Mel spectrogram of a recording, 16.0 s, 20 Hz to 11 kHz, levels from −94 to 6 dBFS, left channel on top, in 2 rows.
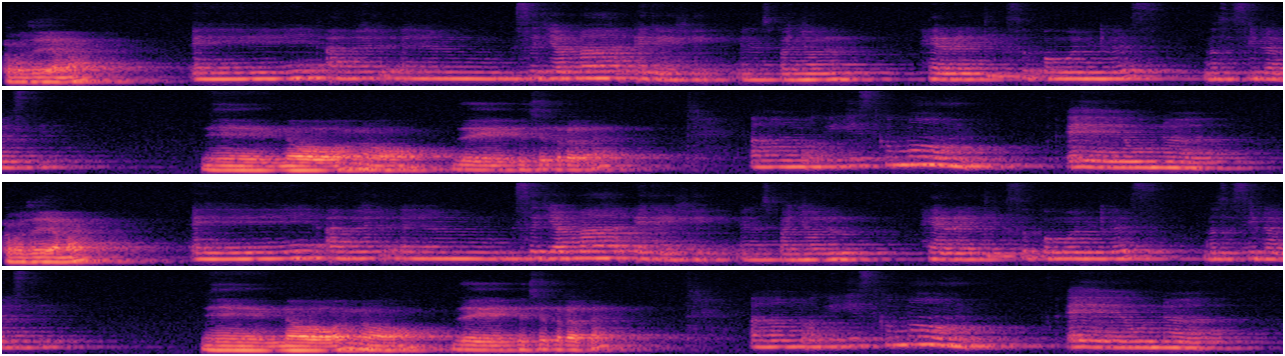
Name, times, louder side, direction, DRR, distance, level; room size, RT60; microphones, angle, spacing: voice 1, 0.0-0.6 9.2-11.8, right 2 dB, 30° right, 2 dB, 0.4 m, -23 dB
voice 2, 1.2-5.3 5.7-7.1 7.5-8.4 12.7-14.1 14.7-15.5, left 1 dB, 10° right, -7 dB, 1.9 m, -29 dB
9.3 x 5.6 x 2.8 m, 1.3 s
head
